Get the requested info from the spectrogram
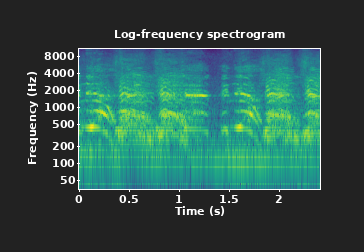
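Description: Protest slogans shouted in short, loud phrases through a megaphone with a crowd of demonstrators, with a brief break about a second and a half in.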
